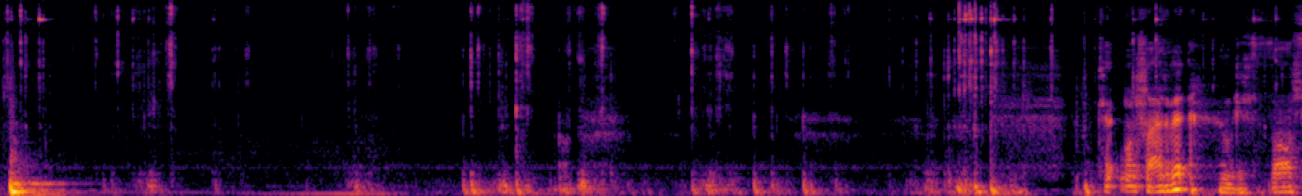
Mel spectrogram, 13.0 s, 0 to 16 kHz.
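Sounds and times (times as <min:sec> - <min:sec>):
handcuffs clicking and scratching: 0:00.8 - 0:10.6.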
